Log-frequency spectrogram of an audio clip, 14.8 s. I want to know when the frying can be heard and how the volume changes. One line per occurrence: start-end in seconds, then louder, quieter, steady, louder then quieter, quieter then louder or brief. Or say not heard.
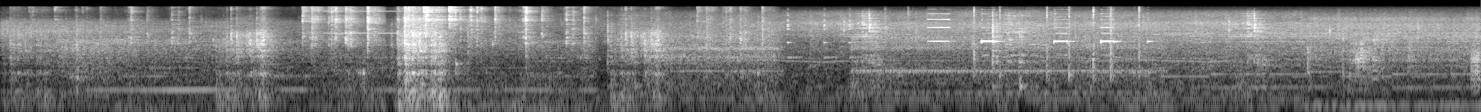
0.0-14.7 louder.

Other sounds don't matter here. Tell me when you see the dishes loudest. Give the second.
4 s.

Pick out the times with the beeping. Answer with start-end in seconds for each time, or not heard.
3.2-4.7, 9.2-11.6.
